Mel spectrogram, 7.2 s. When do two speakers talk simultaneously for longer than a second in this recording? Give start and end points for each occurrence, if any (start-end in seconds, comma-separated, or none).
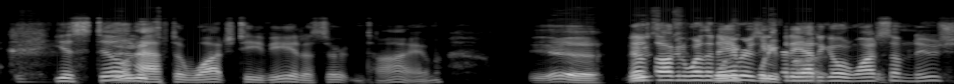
4.7-6.2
